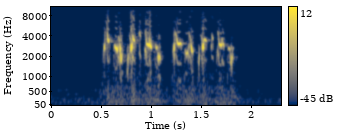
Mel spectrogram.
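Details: Training song for young bulbuls, Mandali style: a dense run of about a dozen liquid, warbling whistled notes, rising and falling quickly, with a brief break in the middle.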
